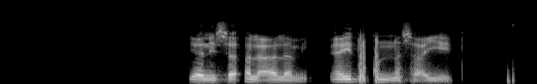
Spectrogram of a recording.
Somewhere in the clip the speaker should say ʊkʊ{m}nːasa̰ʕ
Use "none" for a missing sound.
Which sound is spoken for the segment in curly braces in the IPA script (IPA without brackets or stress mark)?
none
